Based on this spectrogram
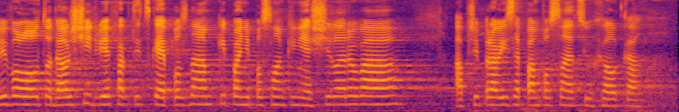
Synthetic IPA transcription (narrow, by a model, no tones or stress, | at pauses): vɪvo̞lalot̪o̞dalʃiːdvjɛfak̚t̪ɪt͡skɛːpo̞znaːmkɪpaɲipo̞slaŋkɪɲɛʃɪlɛɾo̞vaː | ʔapr̝̥ɪpɾaviːsɛpanpo̞slanɛt͡sjuxɛlka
